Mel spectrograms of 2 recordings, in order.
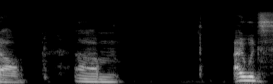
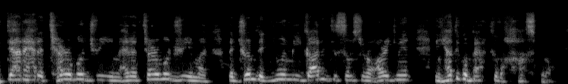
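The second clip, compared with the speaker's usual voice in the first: higher, hurried plaintive retelling; imitated sobbing son; 6 semitones higher, faster than usual. Son telling dad about a terrible dream, lightly imitated distress. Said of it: "And he's sobbing and sobbing".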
